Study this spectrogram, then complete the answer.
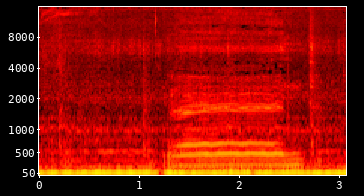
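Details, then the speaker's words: Cheap 12V Chinese all-in-one diesel heater warming up, battery about 12.1 V drawing 5–8 A: loud steady roar, jet-like, with brief rising whine as it builds; normal running at full power. "Definitely picking up now. Can hear it. Holy moly. It's like a jet engine."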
